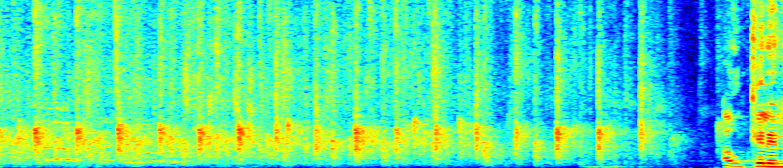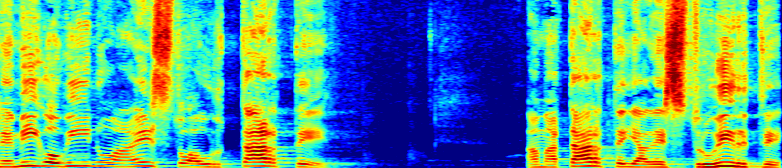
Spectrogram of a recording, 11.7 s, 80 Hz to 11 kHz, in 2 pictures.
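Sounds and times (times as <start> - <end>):
audience applauding: 0.0 - 5.5
speech: 5.5 - 8.5, 9.8 - 11.7.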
